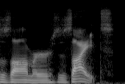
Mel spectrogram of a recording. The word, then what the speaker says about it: Sommerzeit: I don't know how to pronounce all this other headboard smashing letters on the back of Sommerzeit, but I know this at least first part is pronounced Sommerzeit.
